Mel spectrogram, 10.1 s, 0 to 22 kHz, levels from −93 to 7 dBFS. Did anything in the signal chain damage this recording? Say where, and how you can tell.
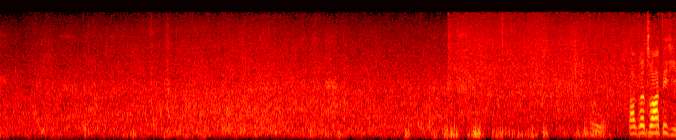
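Yes: pre-emphasis left on from 6.72 s to the end. The transmission-stage treble boost, J.17-style, was never undone, leaving 10 kHz about 11 dB hot, thin and sibilant.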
